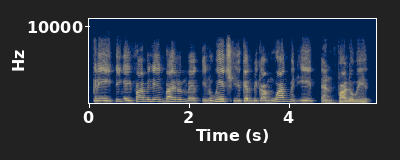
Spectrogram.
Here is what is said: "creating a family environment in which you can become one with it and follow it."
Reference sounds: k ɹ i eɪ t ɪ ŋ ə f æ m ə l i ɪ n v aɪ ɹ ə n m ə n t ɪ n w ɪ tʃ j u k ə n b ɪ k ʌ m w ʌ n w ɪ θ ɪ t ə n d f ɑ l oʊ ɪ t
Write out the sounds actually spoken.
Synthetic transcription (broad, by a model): k ɹ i eɪ t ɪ ŋ ə f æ m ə l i ɪ n v aɪ ɹ ə n m ə n t ɪ n w ɪ tʃ j u k ə n b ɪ k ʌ m w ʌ n w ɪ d ɪ t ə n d f ɑ l oʊ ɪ t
